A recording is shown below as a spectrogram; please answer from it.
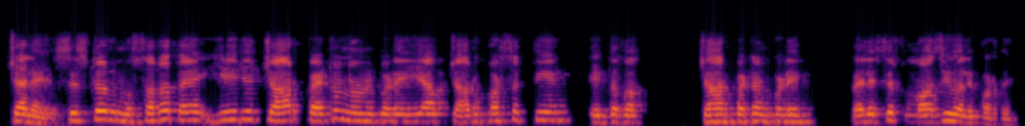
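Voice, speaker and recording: A man's voice: high-pitched, steady tone, a little fast, fairly bright tone, clean tone, dry recording. A man teaching an online class, patiently drilling word patterns with his students.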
